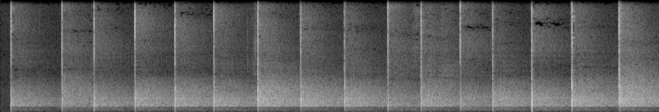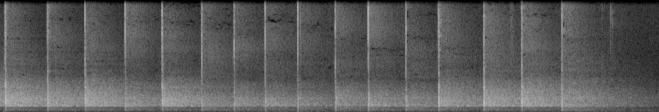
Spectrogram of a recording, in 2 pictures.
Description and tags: Sounds recorded at Colégio João Paulo II school, Braga, Portugal.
